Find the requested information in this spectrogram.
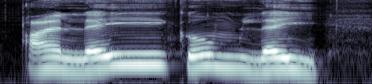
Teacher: اس یا لین ہے، اس کو بغیر کھینچے نرمی سے پڑھیں گے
